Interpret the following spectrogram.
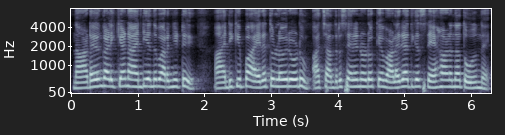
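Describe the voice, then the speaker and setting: A woman's voice: on the high side, fairly even intonation, fast, dark tone, clean tone, natural voice. A woman reading the lines of a mocking, sarcastic young wife in a TV serial recap. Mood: taunting. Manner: taunting, sarcastic. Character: mocking young woman taunting her husband.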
